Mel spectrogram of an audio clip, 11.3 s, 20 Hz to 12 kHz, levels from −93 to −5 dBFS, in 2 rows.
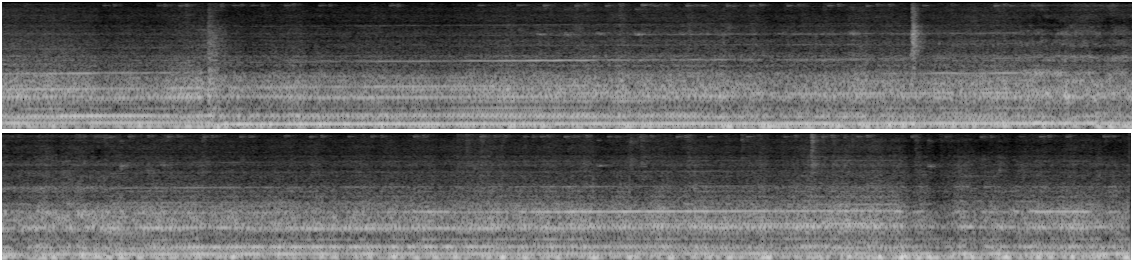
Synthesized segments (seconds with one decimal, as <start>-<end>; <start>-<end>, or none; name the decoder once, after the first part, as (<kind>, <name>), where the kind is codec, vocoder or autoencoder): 5.1-6.2 (codec, HILCodec)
